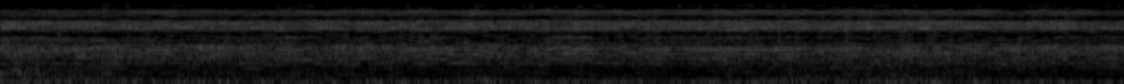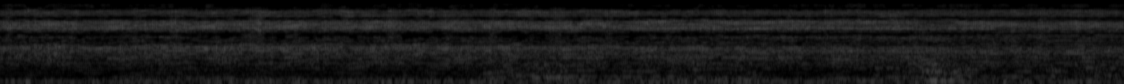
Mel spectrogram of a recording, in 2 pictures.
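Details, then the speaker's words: Steady high-pitched electric buzz like an electric toothbrush from a motorized microneedling pen running continuously during a woman's first facial microneedling treatment; she reports feeling nothing. "it sounds like my toothbrush it does doesn't it it does"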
